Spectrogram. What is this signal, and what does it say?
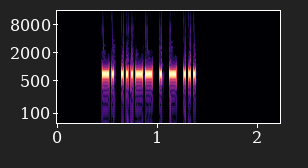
Morse code, heard as a keyed tone, about 50 wpm, 700 Hz. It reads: N3ETS
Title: USA Call Signs - 5 Characters - 50wpm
